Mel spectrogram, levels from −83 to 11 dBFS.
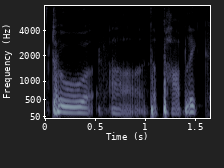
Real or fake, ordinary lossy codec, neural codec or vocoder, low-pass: fake; none; codec, 16 kHz, 16 kbps, FunCodec, trained on LibriTTS, 50 frames a second; none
